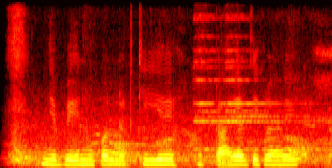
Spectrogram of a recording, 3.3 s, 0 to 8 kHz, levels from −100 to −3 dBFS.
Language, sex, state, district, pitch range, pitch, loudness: Hindi, female, Bihar, Gaya, 210-225 Hz, 215 Hz, -24 LUFS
